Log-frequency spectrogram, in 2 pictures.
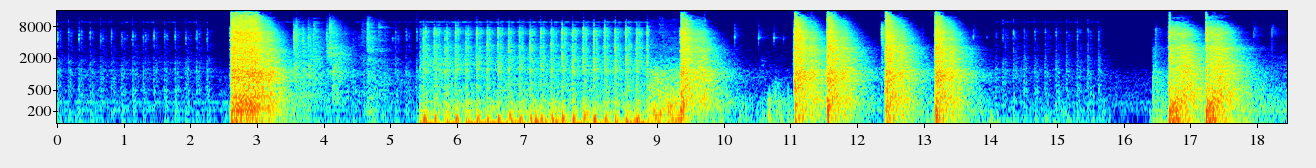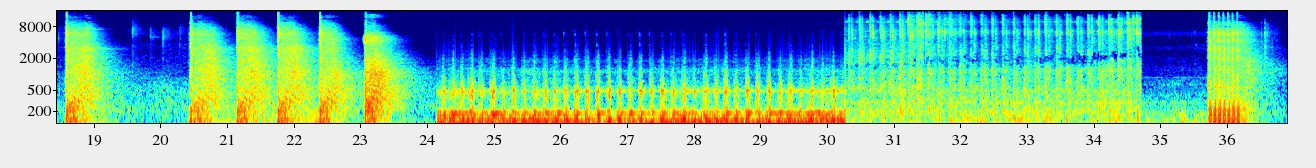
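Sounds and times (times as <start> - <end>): rapid gunfire rattle: 0.0 - 4.4, 5.0 - 10.2, 11.0 - 15.9, 30.3 - 34.8, 35.7 - 36.9
gunshots with echoing tails: 2.6 - 3.8, 8.9 - 10.4, 11.0 - 14.0, 16.5 - 19.5, 20.4 - 24.2, 35.7 - 36.9.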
